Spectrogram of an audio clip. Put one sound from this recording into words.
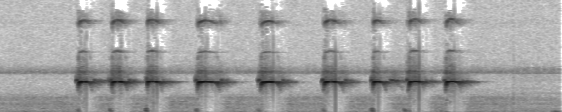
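An electronic keychain beeps in a pattern of short and long blasts.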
